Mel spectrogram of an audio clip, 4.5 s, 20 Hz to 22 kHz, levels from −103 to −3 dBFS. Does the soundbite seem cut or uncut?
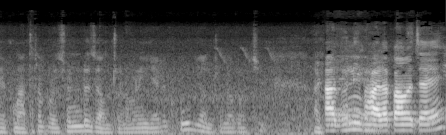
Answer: cut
